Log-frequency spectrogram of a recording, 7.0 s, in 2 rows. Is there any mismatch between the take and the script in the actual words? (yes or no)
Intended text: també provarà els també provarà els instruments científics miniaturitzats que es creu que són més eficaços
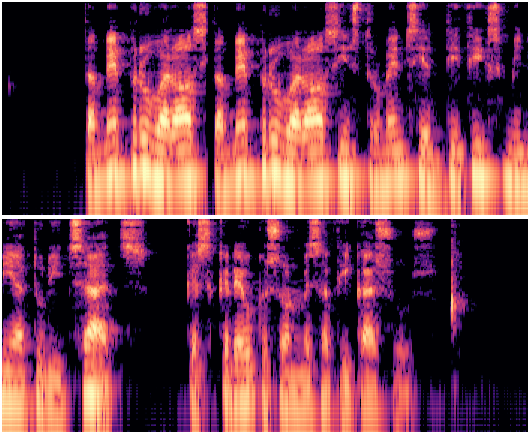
no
